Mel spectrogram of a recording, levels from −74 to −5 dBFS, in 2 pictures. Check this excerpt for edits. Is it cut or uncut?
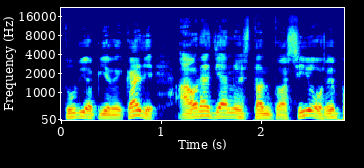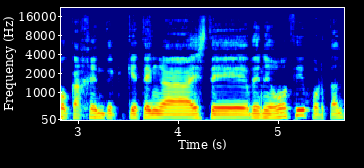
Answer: cut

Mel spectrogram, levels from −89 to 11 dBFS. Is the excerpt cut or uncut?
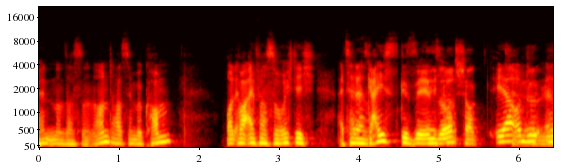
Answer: cut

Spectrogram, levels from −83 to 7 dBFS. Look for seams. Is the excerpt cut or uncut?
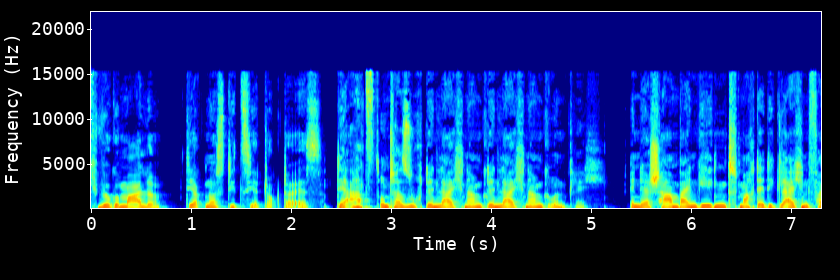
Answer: cut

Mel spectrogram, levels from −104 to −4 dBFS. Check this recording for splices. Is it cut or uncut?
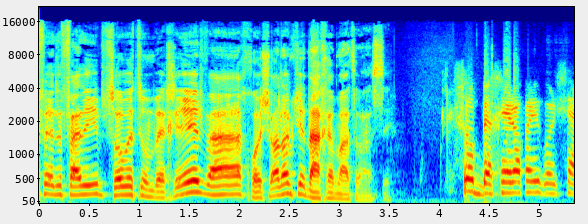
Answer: cut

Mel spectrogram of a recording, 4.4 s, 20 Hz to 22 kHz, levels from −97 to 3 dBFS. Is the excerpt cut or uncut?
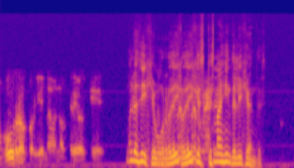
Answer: cut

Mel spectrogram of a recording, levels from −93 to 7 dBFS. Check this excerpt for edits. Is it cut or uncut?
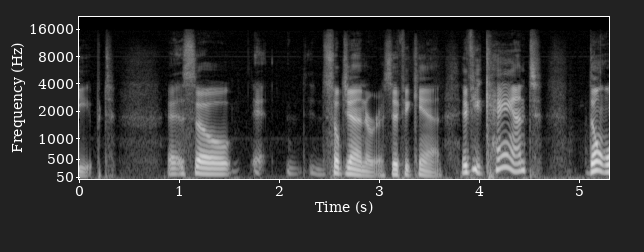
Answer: cut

